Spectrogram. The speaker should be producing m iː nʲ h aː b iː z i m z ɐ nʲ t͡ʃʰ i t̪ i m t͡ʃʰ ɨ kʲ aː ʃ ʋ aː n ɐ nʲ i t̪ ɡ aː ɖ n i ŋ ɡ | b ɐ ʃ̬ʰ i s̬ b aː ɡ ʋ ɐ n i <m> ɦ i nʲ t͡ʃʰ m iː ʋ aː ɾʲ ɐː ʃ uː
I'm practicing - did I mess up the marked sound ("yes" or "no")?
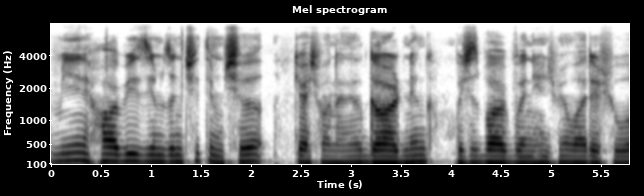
yes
